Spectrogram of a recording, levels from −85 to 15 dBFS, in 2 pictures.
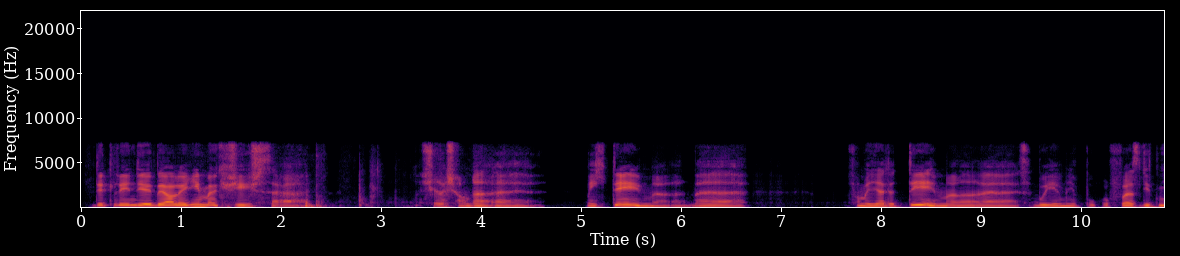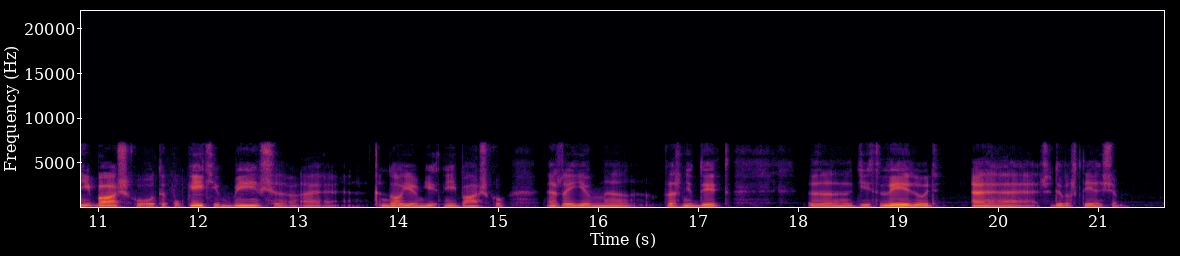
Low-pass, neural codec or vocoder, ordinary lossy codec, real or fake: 7.2 kHz; codec, 16 kHz, 4 kbps, X-Codec, HuBERT features, trained on LibriSpeech; none; fake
